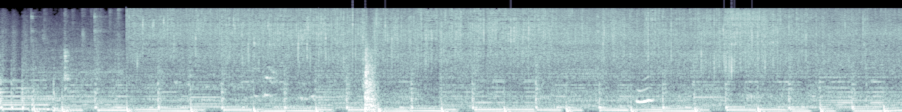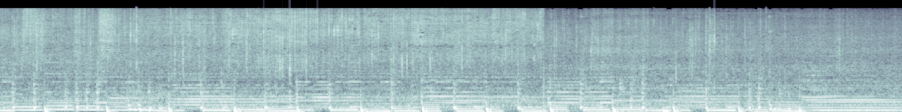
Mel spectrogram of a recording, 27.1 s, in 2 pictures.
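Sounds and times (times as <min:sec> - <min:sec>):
zucchini sizzling in oil: 0:01.9 - 0:27.0.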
